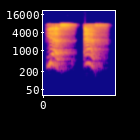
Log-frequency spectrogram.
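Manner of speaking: ordinary talk, nothing marked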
